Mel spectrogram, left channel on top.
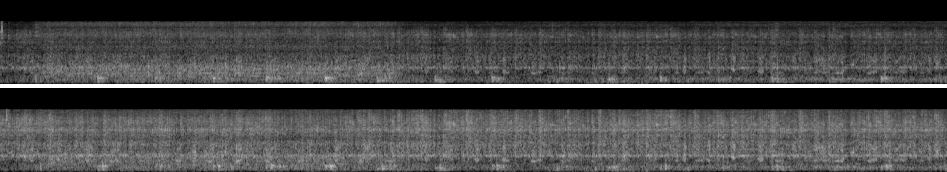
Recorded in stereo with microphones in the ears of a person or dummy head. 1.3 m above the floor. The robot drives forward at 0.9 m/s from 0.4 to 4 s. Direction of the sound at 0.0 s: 75° right (ahead or behind).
